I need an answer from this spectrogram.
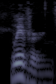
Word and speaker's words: wyvern: Google pronunciation says it's wyvern.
